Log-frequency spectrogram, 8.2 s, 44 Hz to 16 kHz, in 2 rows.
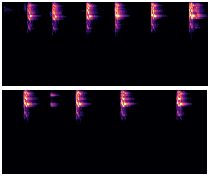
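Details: Lovebird ngetik ticking used to train competition songbirds: clean, evenly spaced sharp chirps, about one every 0.6 seconds, each a bright high click with a slight rasp, over a quiet background.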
